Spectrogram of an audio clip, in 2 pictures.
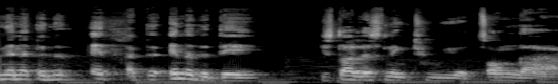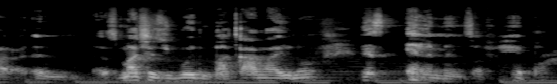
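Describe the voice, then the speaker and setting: A man with a Pretoria accent talks at a fairly quick pace, his loudness swinging widely, while music plays in the background. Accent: Pretoria South African. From South Africa, Pretoria area. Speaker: actor and rapper. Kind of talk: casual chat.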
